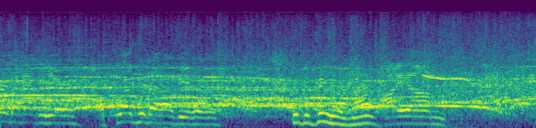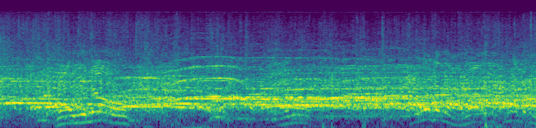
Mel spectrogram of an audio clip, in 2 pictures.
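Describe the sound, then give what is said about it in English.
A studio audience on the Jimmy Kimmel Show applauds and cheers steadily throughout as someone comes onto the show, a loud, dense wash of clapping layered with whooping, shouting voices that rise and fall without letting up. “But you don't get that kind of, Jesus Christ himself would not get that kind of applause break when coming onto the Jimmy Kimmel Show.”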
